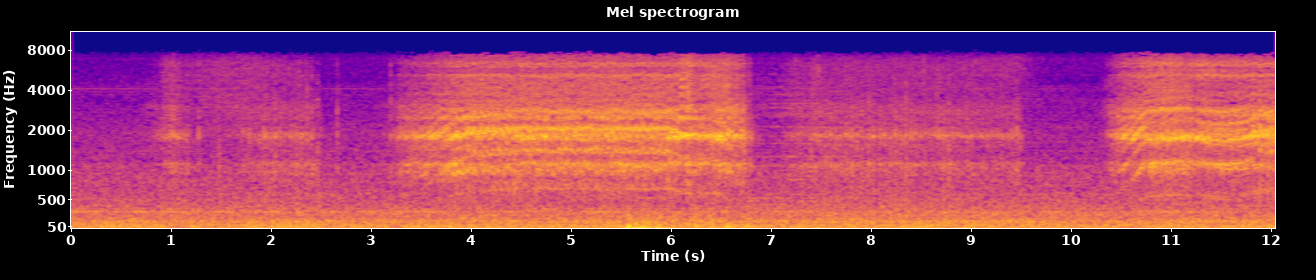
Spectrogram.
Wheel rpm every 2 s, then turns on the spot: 0, 40, 150, 80, 20, 100.
6-10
